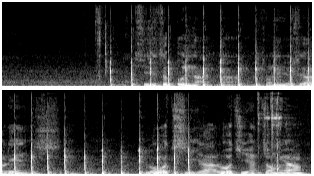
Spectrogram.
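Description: A mallet taps rapidly and steadily on a leather stamping tool.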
